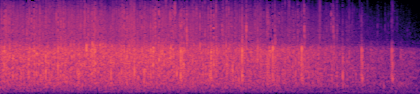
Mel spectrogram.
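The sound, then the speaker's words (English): An audience applauds steadily, a dense wash of many hands clapping at an even level before gradually thinning out, with a few individual claps standing out near the end. “You can applaud it.”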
